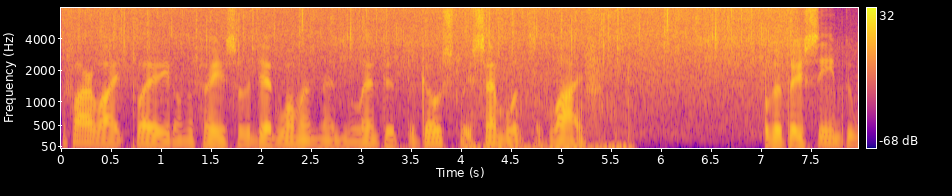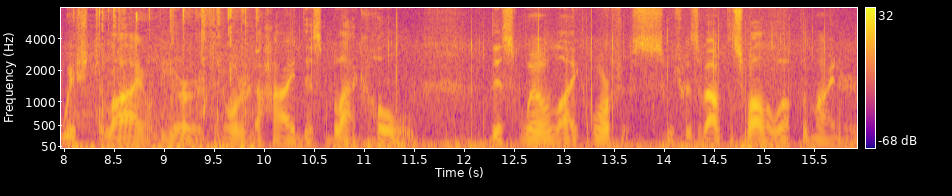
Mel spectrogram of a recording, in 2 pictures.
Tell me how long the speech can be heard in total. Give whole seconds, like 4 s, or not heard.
14 s.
